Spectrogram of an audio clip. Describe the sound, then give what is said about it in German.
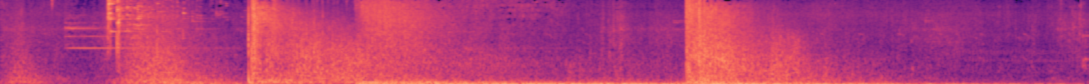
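Three heavy explosions go off in the distance among ships, a few seconds apart, each a sharp burst that spreads into a long, rolling rumble, with a dense roar filling the gaps between them, as the foremost ship appears to sink. “Explosionen und es scheint eins der Schiffe, und zwar das vorderste, unterzugehen.”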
